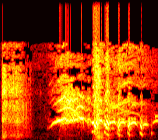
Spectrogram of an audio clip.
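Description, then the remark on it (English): A voice mimics farting into a microphone: a brief breathy hiss, then a loud buzzing, wavering raspberry that breaks into a quick run of sputtering pulses. “it would have these weird like scenes where it sounded like somebody was like farting into the microphone.”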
